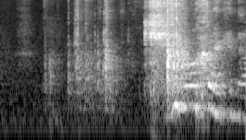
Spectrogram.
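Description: Faint clicks and handling noise from wooden clothespins being clipped onto an ear. About one and a half seconds in, a boy gives a sudden cough that runs straight into his voice.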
